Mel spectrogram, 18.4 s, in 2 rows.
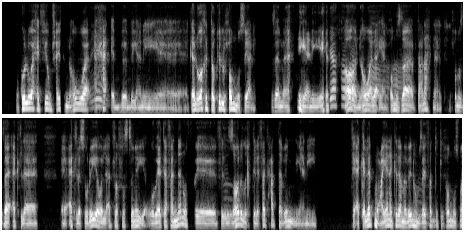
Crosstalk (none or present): present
